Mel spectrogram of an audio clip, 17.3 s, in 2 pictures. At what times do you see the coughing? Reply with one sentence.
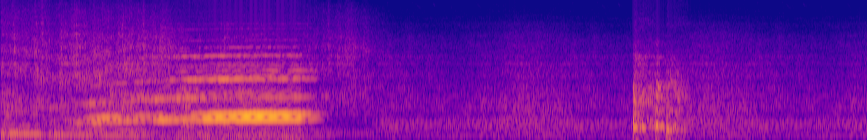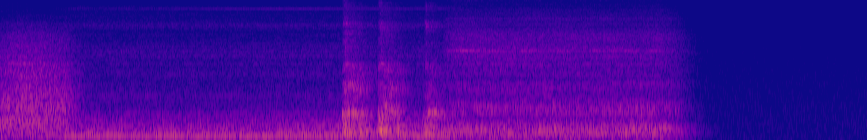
The coughing can be heard from 1.6 to 2.5 s, from 6.3 to 6.9 s and from 12.1 to 13.2 s.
